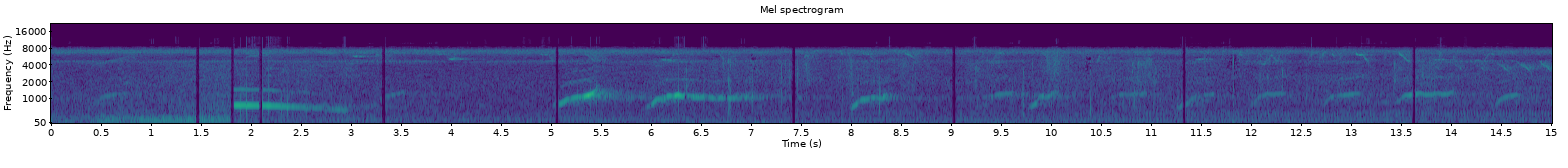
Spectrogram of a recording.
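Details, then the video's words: Gibbon howling in rainforest, opening with a long falling hoot, then building into a run of quick rising whoops that come faster and faster, with insects buzzing throughout. "Gibbon howling in rainforest"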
